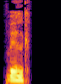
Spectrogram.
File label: "welk", German; adjectives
